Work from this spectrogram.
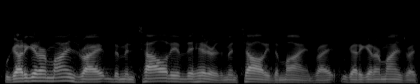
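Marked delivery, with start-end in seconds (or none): none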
